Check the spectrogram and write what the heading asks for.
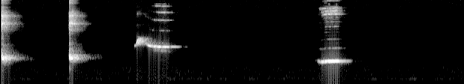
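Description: African grey parrot vocalizing: two sharp clicks a second apart, then a short falling whistle about two seconds in and a short steady whistled note about four and a half seconds in.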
